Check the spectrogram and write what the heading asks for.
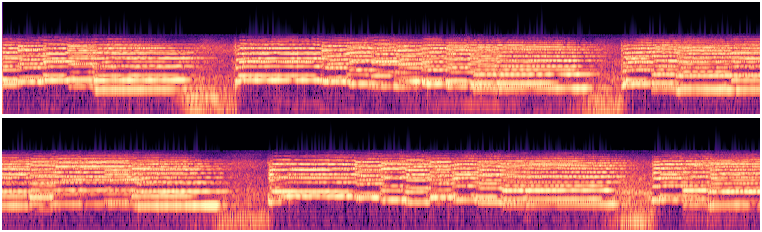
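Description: Small brass ensemble led by trumpets playing slow phrases of held chords in several parts, each phrase ending in a short breath break, about every eight seconds.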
